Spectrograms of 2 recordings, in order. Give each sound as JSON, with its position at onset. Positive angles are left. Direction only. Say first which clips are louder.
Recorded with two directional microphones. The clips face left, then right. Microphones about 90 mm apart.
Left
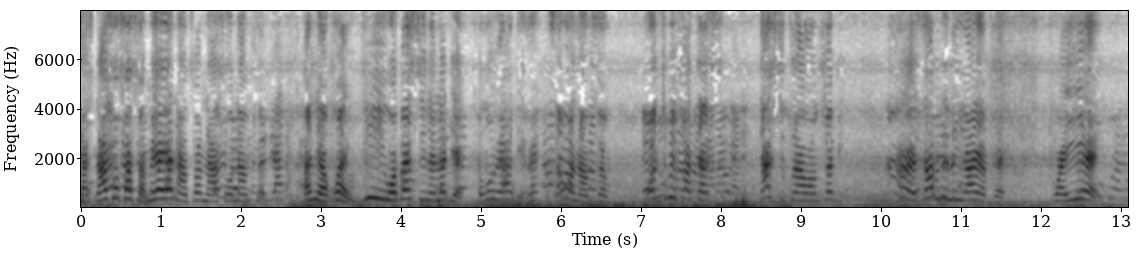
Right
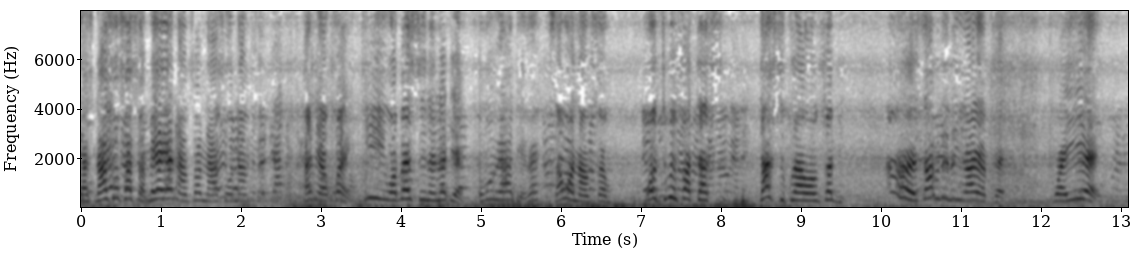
{"t": 0.0, "sound": "speech", "louder": "even", "side_deg": 0}
{"t": 2.8, "sound": "speech", "louder": "left 5 dB", "side_deg": 20}
{"t": 4.0, "sound": "speech", "louder": "right 2 dB", "side_deg": -20}
{"t": 4.5, "sound": "speech", "louder": "right 1 dB", "side_deg": 0}
{"t": 5.2, "sound": "speech", "louder": "right 1 dB", "side_deg": -15}
{"t": 10.7, "sound": "speech", "louder": "left 1 dB", "side_deg": 5}
{"t": 11.0, "sound": "speech", "louder": "right 3 dB", "side_deg": -15}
